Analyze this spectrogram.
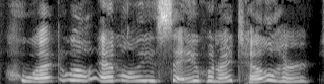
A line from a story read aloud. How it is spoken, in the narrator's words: she moaned over and over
